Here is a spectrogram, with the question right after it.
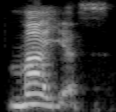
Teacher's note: Primero la M es una nasal bilabial y la ya es una fricativa palatal y la S es una fricativa alveolar. Nasal, fricativa, fricativa.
